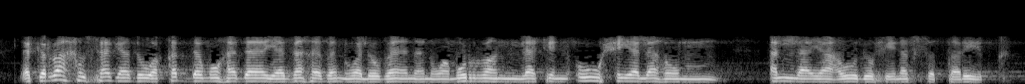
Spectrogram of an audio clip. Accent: Egypt; أنا بفتخر إن أنا مصري وفرحان إني أنا مصري

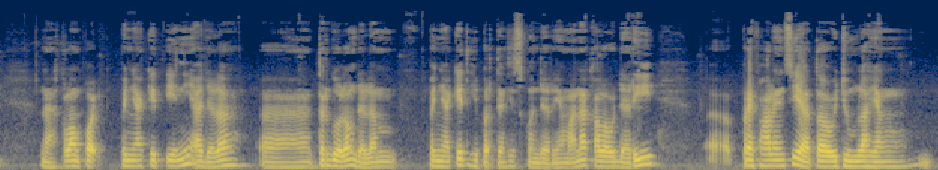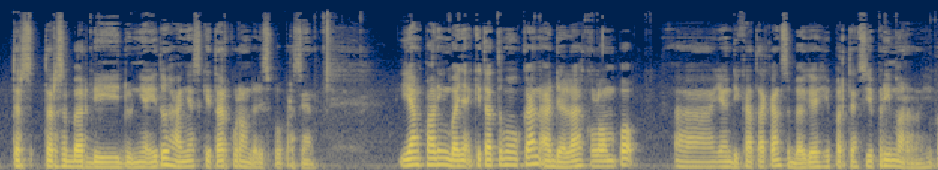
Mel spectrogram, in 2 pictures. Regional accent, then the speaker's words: Mempawah, West Kalimantan, Indonesia; now in Yogyakarta, Indonesia; Kalau saya asli dari Kalbar, Kabupaten Mempawa. Kebetulan di Jogja sedang ada kegiatan di sini, pelatihan selama 6 bulan. Dan sementara ini domisili di daerah Deresan.

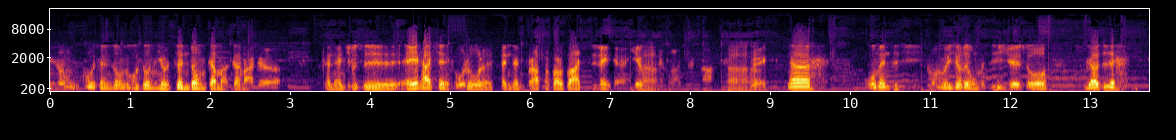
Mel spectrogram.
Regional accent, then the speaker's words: Taoyuan, Taiwan; 我是桃园的软仔

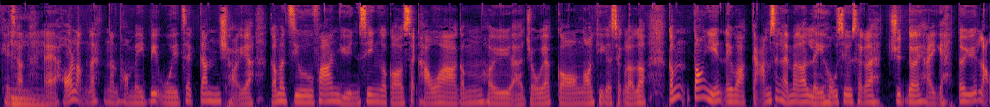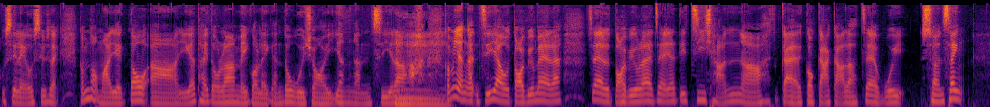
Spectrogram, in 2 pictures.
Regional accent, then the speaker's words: Hong Kong; 我哋香港人嚟噶嘛

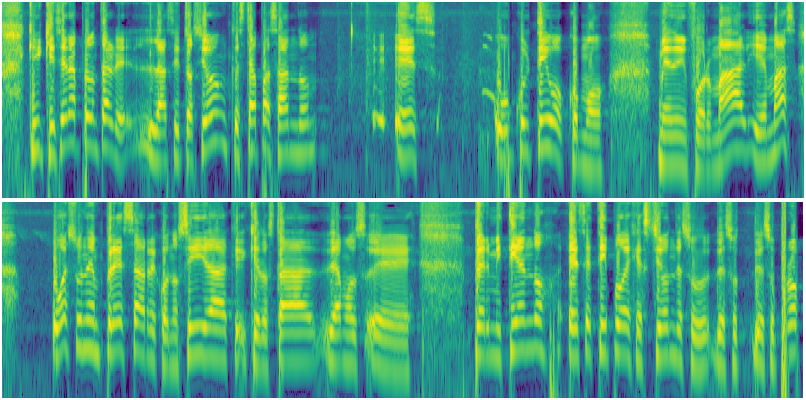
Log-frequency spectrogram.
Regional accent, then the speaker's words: San José, Costa Rica; Para las personas que venimos de la ciudad de San José, tenemos el pecado de no conocer muchas cuestiones.

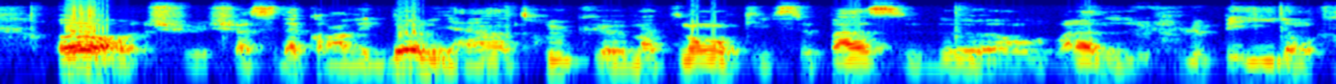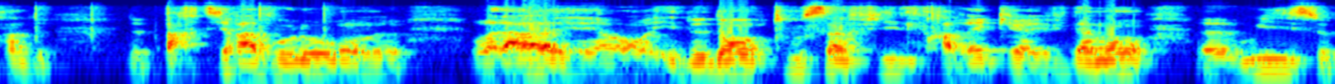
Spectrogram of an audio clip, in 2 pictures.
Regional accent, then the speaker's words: France; ce qui nous cimente, oui, c'est bien d'être français au fond

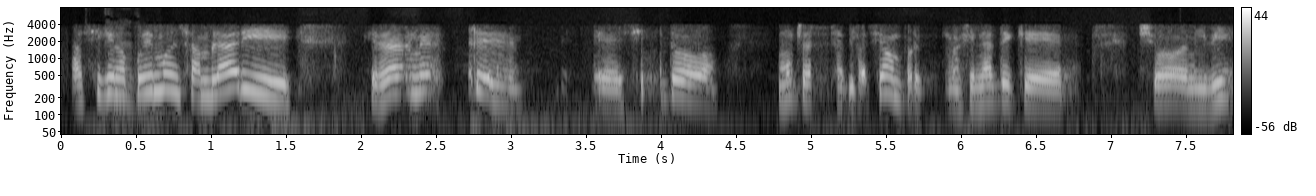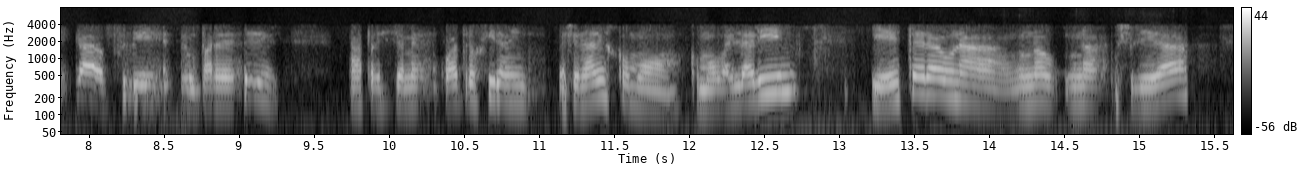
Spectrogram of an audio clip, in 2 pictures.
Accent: Argentina; como argentino, estoy muy orgulloso de la Argentina que tenemos

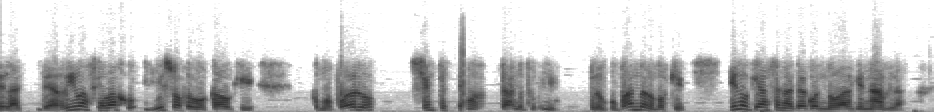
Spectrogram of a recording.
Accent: Chile; nosotros somos los primeros habitantes de Chile. Mi gente, mi pueblo, son los primeros habitantes de este territorio llamado Chile.

